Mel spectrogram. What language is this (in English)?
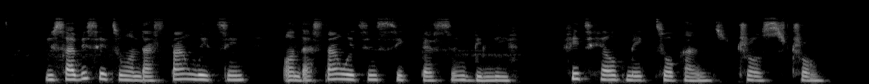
Nigerian Pidgin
